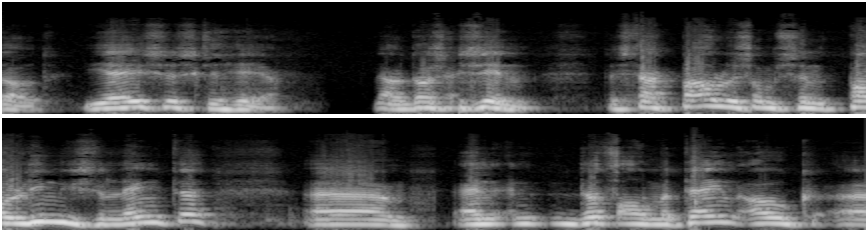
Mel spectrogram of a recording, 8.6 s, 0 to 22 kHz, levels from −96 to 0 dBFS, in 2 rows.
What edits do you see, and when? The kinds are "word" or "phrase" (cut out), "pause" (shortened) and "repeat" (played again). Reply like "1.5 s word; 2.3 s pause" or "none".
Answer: 1.0 s phrase; 1.7 s pause; 2.3 s word; 2.8 s pause; 3.7 s word; 6.5 s pause; 7.4 s word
